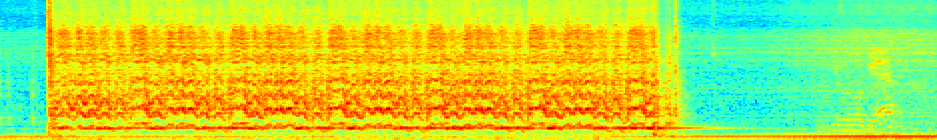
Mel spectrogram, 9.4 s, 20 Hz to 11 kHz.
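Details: 1978 Ford F-250 460 flatbed sitting about 15 years, HEI ignition installed: starter churns steadily about three and a half beats a second for six seconds, never catches; gas puddling, fuel seen shooting from pump into block.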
